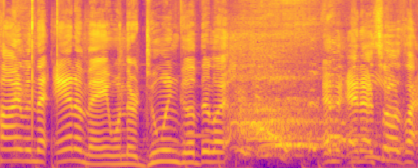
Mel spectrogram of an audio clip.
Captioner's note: moaning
